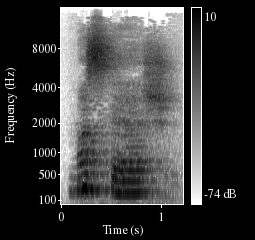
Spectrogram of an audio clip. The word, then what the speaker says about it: mustache: Here we have words with the letters CH, which make the sh sound. This is charade, chef, Chicago, machine, mustache, and brochure.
